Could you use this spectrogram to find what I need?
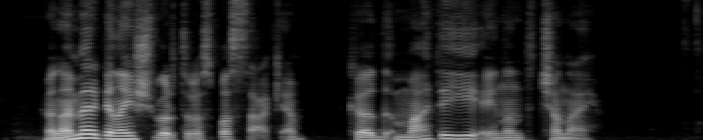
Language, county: Lithuanian, Vilnius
